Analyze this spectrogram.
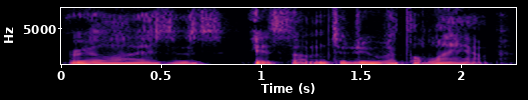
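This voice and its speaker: A man with a low, mellow voice retells a ghost story on his podcast in an easy, conversational way. The sound is dry and close. He acts out bits of the characters' dialogue as he goes. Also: brisk, vocal fry, no room sound. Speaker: podcast host. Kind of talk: casual storytelling.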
